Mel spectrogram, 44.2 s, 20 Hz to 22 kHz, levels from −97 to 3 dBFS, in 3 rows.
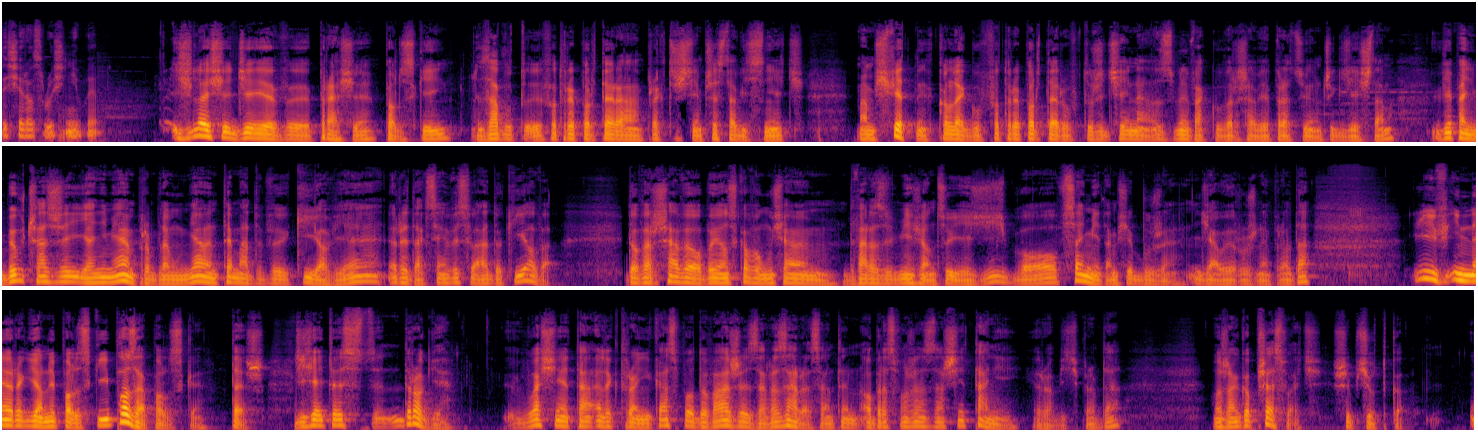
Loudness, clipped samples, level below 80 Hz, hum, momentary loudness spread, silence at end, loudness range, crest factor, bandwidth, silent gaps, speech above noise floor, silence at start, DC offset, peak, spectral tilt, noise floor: -25 LUFS; under 0.1%; -42 dBFS; none; 14 LU; 0 s; 8 LU; 24 dB; 13.5 kHz; none; 34 dB; 0 s; under 0.1%; 0 dBFS; -6 dB/octave; -59 dBFS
